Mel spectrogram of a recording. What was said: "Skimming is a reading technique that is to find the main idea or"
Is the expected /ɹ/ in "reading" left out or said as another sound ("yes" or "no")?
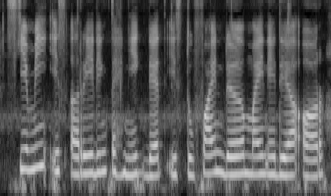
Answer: no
